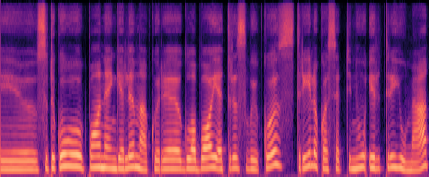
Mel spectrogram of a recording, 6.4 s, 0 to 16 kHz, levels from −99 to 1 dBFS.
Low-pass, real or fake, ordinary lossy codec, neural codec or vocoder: 14.4 kHz; fake; AAC, 96 kbps; autoencoder, 48 kHz, 32 numbers a frame, DAC-VAE, trained on Japanese speech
